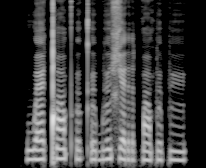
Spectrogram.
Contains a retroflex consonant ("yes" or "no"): no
